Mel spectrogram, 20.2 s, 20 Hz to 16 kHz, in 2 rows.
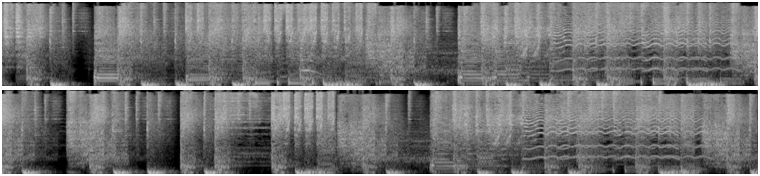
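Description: A loud industrial hip hop dub track recorded in 1989, with a heavy, pounding beat, dense metallic textures and sudden dub-style dropouts where the mix briefly cuts out before slamming back in.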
